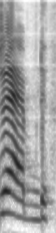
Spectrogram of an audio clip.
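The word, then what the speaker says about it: wrapped: ई figure ये है रैप्ड अब जैसे देखिए यहां पर डब्ल्यू की साउंड नहीं आ रही है। सिर्फ डब्ल्यू आगे लगाया हुआ है।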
